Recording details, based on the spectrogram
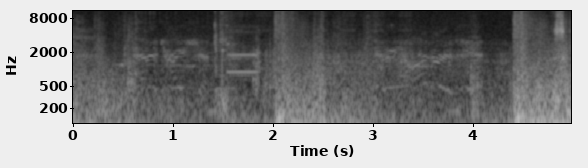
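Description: Tank cannon shots in World of Tanks boom twice, moderately loud against a rumbling battlefield background, with a short pause between them and someone talking throughout.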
